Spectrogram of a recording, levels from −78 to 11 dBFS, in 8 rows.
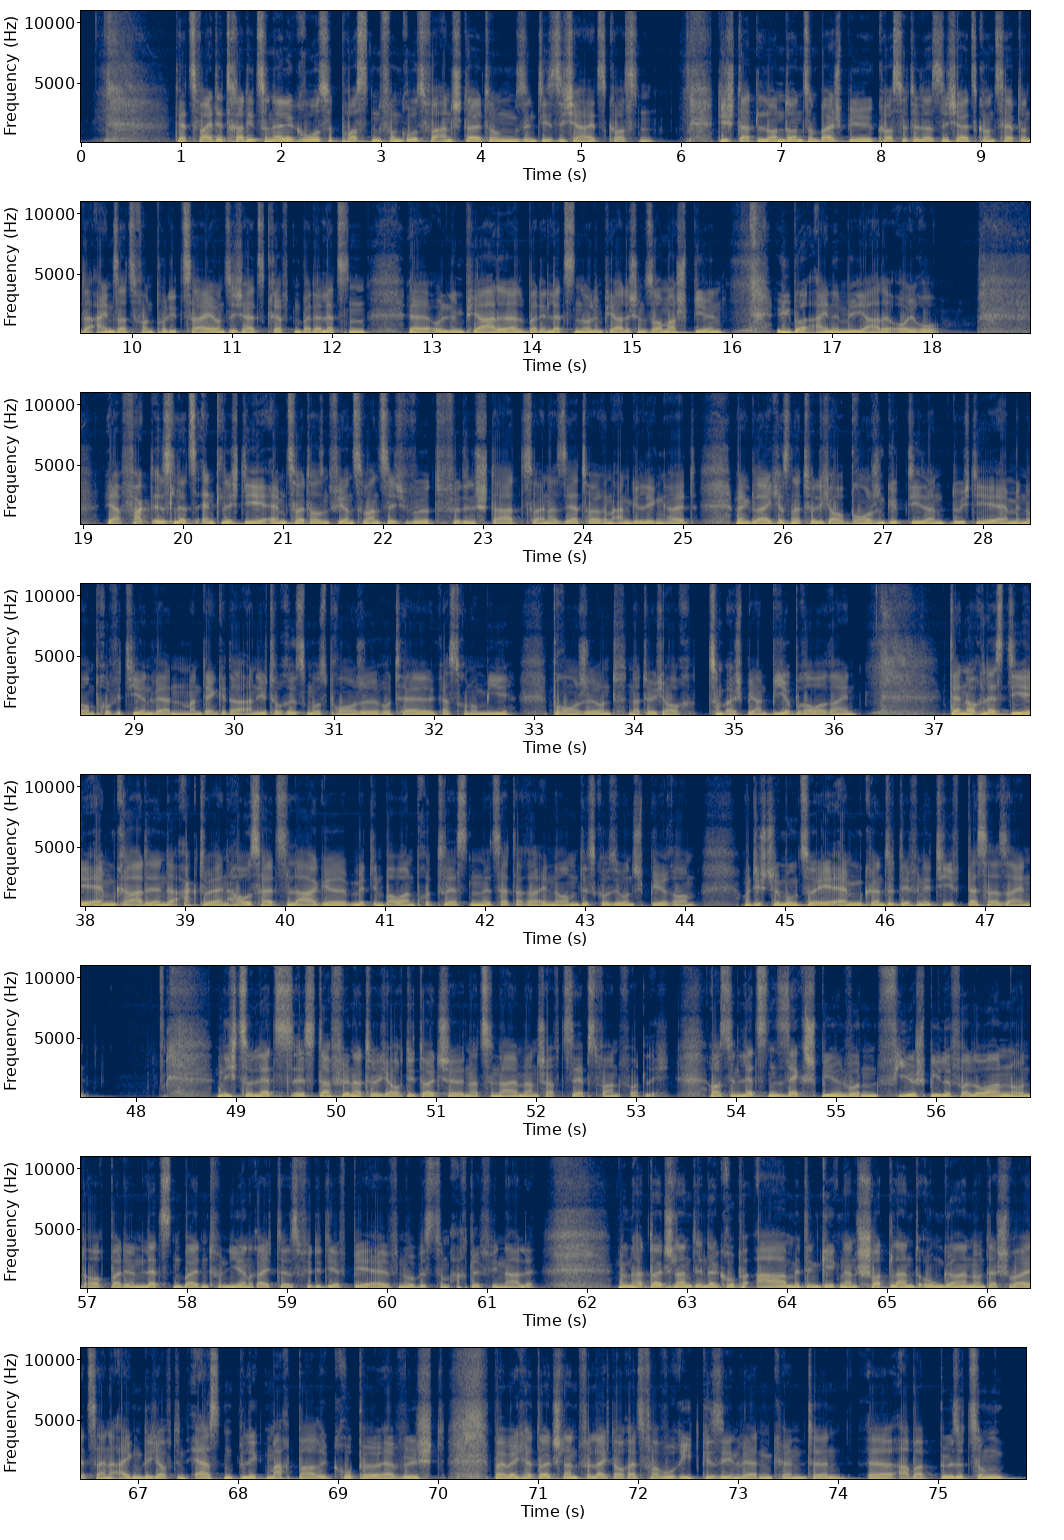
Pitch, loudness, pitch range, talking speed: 110 Hz, -15 LUFS, 100-125 Hz, 145 wpm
